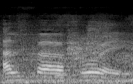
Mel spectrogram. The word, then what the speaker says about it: alfajores: So tell me about the alfajores. Yeah, that's perfect pronunciation.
